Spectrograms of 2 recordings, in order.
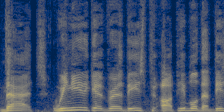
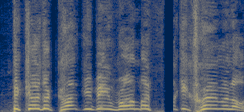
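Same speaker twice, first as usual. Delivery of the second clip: furious yelling, higher and louder; 9 semitones higher, 4 dB louder than usual. Answering why they are getting so angry: angry shouting. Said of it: "So angry".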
